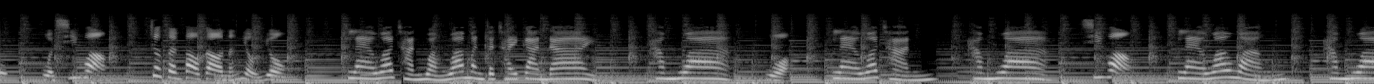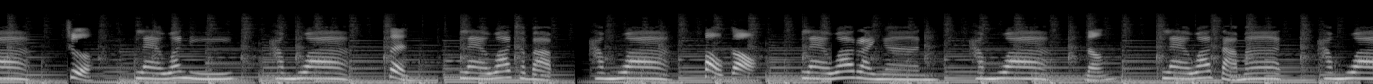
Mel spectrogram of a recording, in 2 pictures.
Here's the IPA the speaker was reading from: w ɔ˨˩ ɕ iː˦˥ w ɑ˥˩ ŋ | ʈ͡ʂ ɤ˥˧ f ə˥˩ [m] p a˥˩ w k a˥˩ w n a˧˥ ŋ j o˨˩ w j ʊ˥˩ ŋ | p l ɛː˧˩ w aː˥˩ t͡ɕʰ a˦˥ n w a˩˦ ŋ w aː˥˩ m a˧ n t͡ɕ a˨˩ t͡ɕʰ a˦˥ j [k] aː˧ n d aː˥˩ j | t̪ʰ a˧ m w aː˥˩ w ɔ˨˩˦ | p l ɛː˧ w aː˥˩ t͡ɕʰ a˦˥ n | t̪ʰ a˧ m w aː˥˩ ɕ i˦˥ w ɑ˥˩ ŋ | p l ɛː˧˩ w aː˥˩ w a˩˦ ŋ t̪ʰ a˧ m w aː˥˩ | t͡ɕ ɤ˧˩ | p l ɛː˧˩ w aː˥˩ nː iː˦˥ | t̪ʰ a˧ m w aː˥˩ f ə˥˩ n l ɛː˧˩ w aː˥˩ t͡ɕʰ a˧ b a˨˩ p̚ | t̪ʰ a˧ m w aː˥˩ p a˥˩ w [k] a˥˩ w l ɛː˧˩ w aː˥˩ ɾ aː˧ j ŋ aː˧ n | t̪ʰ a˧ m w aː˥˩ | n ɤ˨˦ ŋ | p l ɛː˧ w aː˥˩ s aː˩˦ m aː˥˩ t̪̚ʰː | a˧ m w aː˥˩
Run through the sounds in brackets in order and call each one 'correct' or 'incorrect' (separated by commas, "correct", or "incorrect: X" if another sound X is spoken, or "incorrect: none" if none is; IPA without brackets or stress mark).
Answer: incorrect: n, correct, correct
